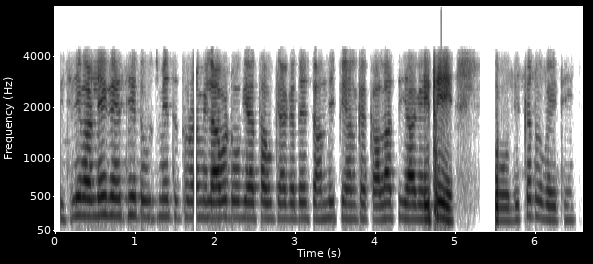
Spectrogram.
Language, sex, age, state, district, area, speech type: Hindi, male, 18-30, Bihar, Vaishali, urban, conversation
